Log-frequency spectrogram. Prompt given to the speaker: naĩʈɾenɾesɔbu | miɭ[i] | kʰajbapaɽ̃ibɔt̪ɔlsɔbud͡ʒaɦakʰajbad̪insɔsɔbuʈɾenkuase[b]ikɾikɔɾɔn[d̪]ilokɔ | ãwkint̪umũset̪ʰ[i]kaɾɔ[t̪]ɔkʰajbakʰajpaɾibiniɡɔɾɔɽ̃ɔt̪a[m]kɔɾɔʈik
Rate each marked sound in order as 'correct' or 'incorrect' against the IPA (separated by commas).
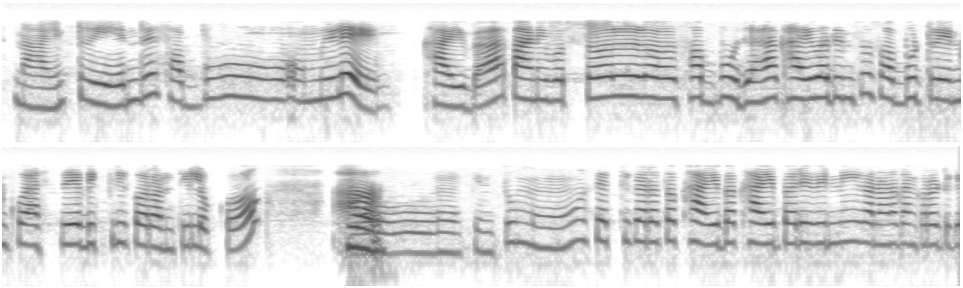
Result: incorrect, correct, incorrect, correct, correct, incorrect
